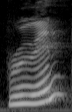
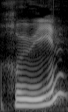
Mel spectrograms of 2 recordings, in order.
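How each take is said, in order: First: It has an English pronunciation. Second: It has a Norwegian pronunciation.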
